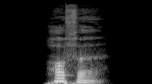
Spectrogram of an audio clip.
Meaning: inflection of hoffen: 1. first-person singular present 2. first/third-person singular subjunctive I 3. singular imperative
- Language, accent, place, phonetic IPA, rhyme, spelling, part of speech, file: German, Germany, Berlin, [ˈhɔfə], -ɔfə, hoffe, verb, De-hoffe.ogg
